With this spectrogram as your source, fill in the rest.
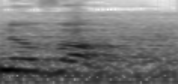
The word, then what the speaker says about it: nouveau: Salad nouveau.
